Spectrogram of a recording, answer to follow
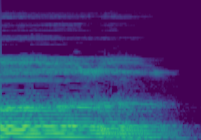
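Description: The final held chord of a melodic death metal song, ringing on as one sustained chord and fading away to silence near the end.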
